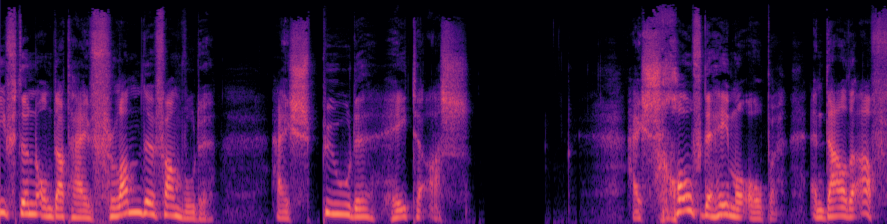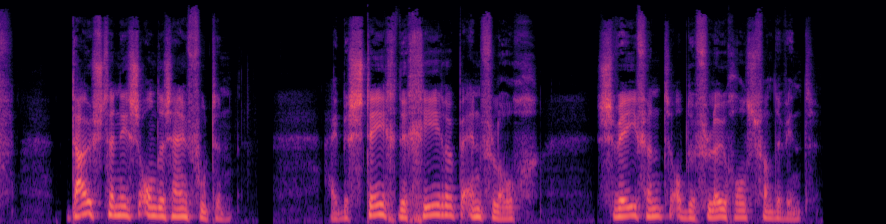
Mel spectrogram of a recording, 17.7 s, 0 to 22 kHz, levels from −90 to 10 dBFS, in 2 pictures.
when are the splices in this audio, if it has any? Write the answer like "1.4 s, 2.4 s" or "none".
2.5 s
